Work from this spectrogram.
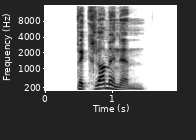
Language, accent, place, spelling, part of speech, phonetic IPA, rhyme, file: German, Germany, Berlin, beklommenem, adjective, [bəˈklɔmənəm], -ɔmənəm, De-beklommenem.ogg
- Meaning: strong dative masculine/neuter singular of beklommen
